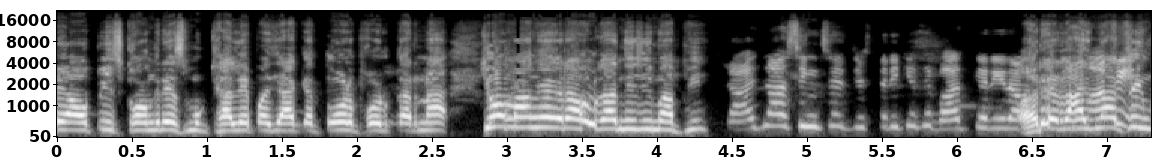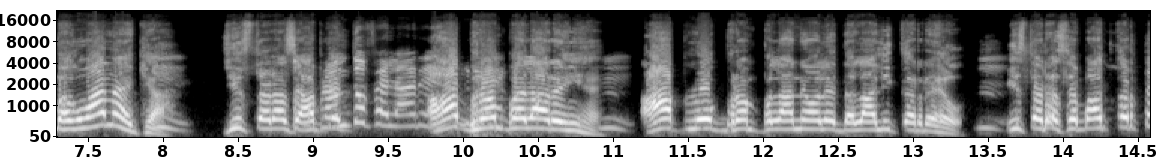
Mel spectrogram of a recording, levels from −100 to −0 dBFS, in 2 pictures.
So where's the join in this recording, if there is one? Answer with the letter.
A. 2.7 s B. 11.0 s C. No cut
A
